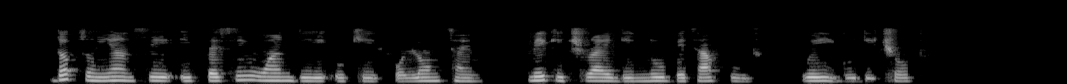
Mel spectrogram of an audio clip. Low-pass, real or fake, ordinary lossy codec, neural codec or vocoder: 5.4 kHz; real; AAC, 32 kbps; none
